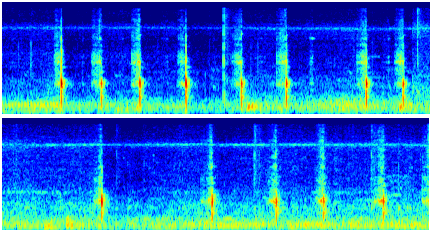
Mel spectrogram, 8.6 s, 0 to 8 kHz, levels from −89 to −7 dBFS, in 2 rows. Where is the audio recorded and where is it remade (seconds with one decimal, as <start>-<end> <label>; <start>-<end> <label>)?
0.0-8.6 recorded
